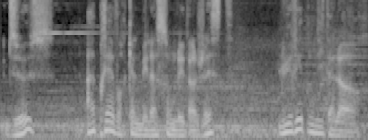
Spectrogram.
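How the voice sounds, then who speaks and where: Over music in the background, a man with a very deep, low pitch talks at a fairly slow pace, his intonation lively and his loudness very even. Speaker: voice actor in training. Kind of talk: mythological story narration. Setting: studio.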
